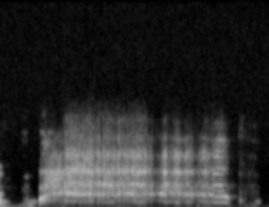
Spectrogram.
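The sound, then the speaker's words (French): A person lets out a long, loud, strained scream lasting about two seconds, an exaggerated imitation of someone shrieking for help, followed by a brief breathy tail. “Plein ah de crier, au secours.”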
